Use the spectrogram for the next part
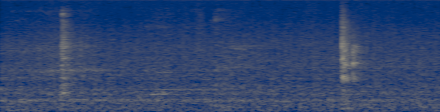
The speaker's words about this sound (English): And then like a heavy stone, like a counterweight moving, and then the door slowly opens up, and you guys can...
